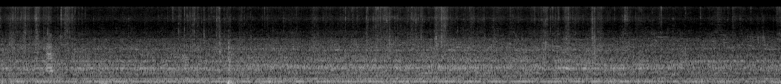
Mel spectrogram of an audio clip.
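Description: Steady low mechanical hum with crinkling of a thin plastic bag as grilled sausages and vegetables are packed into it, and a single dull thump about two seconds in.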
